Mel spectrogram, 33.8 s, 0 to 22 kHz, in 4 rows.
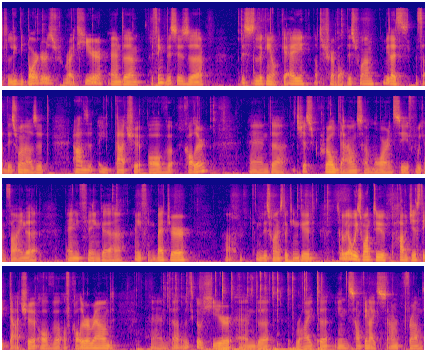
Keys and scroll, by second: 29.1-31.5 typing.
